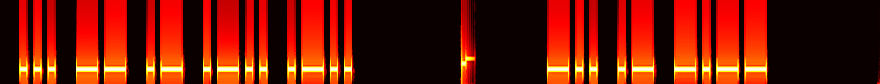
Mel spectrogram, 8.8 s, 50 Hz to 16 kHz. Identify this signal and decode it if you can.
Morse code, heard as a keyed tone, about 17 wpm, 700 Hz. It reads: SMALL DAY
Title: Sentences from Top 200 Words - New Word Drill - 17wpm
